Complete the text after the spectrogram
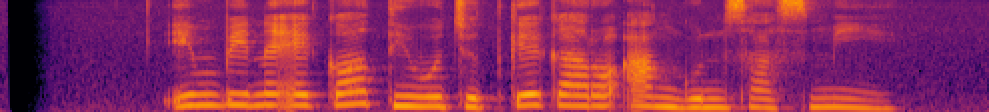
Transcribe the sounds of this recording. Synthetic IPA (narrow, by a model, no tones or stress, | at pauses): ʔimpineʔekɔd̪̥i̤wud̥ʒ̥ṳd̪̚kekaɾoʔaŋɡʊnsasmi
